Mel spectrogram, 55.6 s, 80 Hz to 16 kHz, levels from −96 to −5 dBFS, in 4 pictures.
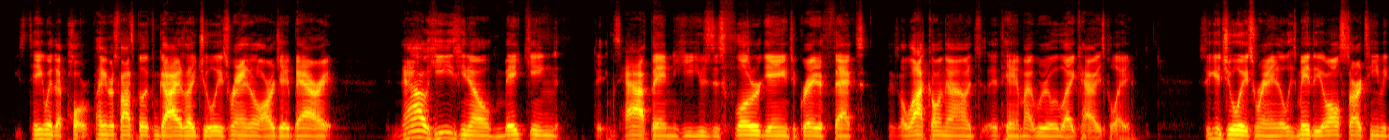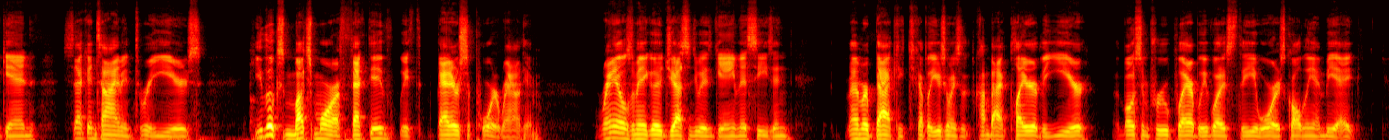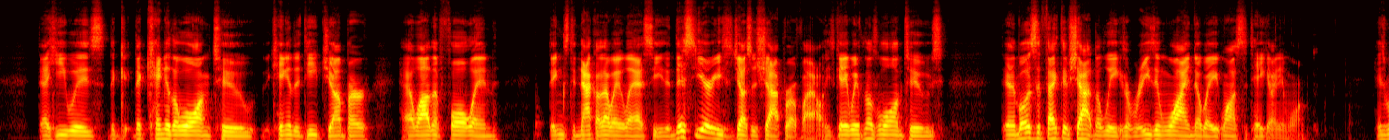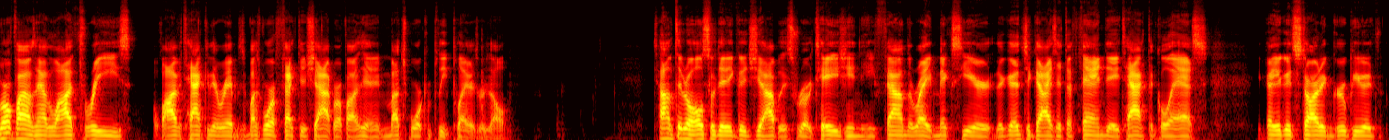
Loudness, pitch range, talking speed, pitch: -31 LUFS, 100-115 Hz, 250 wpm, 105 Hz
